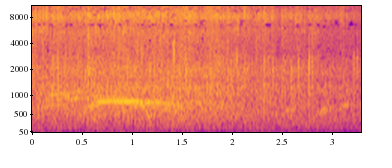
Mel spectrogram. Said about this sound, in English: Hold on. Big clapping. Hold on.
